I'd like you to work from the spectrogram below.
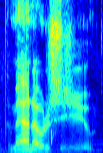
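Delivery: ordinary delivery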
